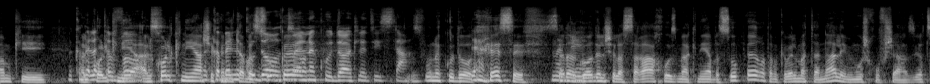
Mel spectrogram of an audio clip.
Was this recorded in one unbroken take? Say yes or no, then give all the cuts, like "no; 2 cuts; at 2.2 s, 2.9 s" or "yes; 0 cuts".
yes; 0 cuts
